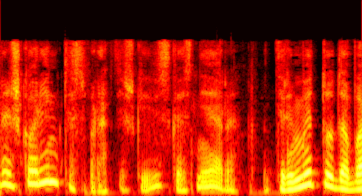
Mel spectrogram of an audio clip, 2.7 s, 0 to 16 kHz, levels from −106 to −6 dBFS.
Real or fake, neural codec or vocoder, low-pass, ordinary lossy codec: real; none; 7.2 kHz; AAC, 48 kbps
